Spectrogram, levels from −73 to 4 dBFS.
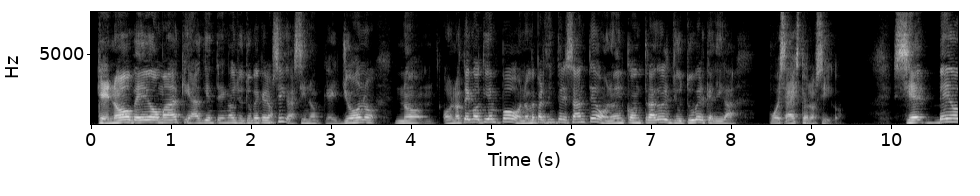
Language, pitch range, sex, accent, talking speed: Spanish, 125-185 Hz, male, Spanish, 225 wpm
